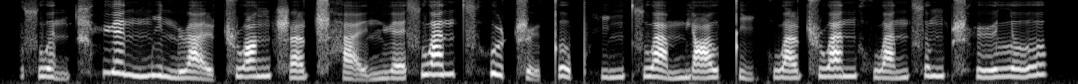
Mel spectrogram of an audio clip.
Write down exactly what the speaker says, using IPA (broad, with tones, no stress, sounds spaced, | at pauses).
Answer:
s w ə̰˨˩ n t͡ɕʰ ɥ ɛ˥˧ n m i˥˩ n ɻ a̰˨˩ ɪ̯ ʈ͡ʂ w ɑ˥ ŋ ʂ ä˧˥ ʈ͡ʂʰ a̰˨˩ ɪ̯ n̪ ɥ ɛ˧˥ s w a˥ n t͡sʰ u˥˩ ʈ͡ʂ ɻ̩˨˩ t̪ ɤ˥˩ pʰ i˧˥ ŋ t͡s w ä˥˩ m j ɑ˧˥ ʊ̯ t̪ ḭ˨˩ k w ä˧˥ ʈ͡ʂ w a˥ n x w a˧˥ n s ʊ˥ ŋ ʈ͡ʂʰ ɻ̩˧˥ l ɤ˧˥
